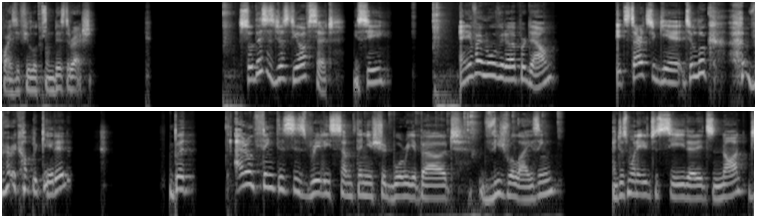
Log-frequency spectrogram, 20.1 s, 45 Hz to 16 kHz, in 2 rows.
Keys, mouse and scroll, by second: 0.0-0.4 typing, 2.8 e, 5.3 click, 5.7 w, 7.1-14.3 middle drag, 14.7-17.2 typing, 14.8-17.4 right drag, 18.9-20.0 drag.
